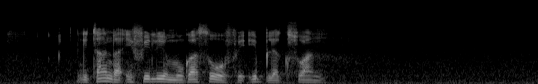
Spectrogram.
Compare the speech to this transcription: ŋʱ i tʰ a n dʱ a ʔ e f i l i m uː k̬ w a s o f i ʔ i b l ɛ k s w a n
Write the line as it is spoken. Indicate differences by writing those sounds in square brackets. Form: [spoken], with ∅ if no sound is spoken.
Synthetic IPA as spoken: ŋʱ i tʰ a n dʱ a ʔ [i] f i l i m [u] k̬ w a s o f i ʔ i b l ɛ k s w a n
